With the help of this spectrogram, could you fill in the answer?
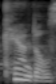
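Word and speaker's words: CNDLS: of inclusive pedagogy at candles that's how we pronounce that acronym CND DLS the center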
